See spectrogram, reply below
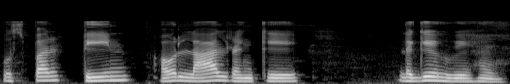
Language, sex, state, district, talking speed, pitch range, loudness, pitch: Hindi, male, Uttar Pradesh, Lucknow, 115 wpm, 150-180 Hz, -15 LUFS, 160 Hz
